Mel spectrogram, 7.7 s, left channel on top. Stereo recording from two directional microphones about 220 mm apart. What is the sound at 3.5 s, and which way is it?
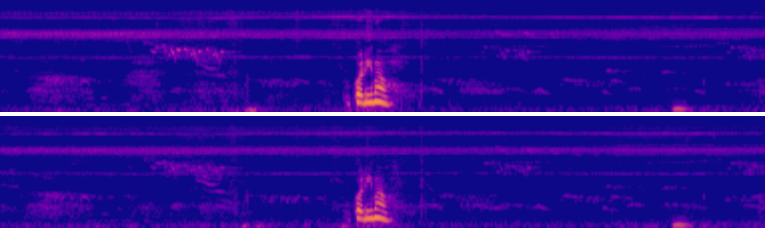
Speech, 30° left (ahead or behind).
